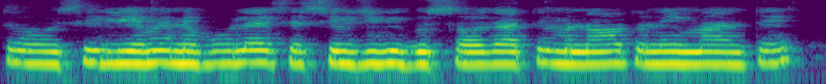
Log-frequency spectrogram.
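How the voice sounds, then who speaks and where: A middle-aged woman casually telling a personal family story, in a gentle, reminiscing way with repetitive lists. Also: medium pitch, monotone, normal speed, rough recording. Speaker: vlogger recalling her family life.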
